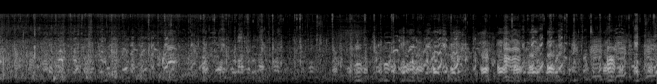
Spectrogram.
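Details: Mute swans in Dresden-Blasewitz, Germany, 5 December 2018, late afternoon at 16:32: many birds calling together in a steady wall of rough, nasal honking and chattering notes that swells slightly toward the end.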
